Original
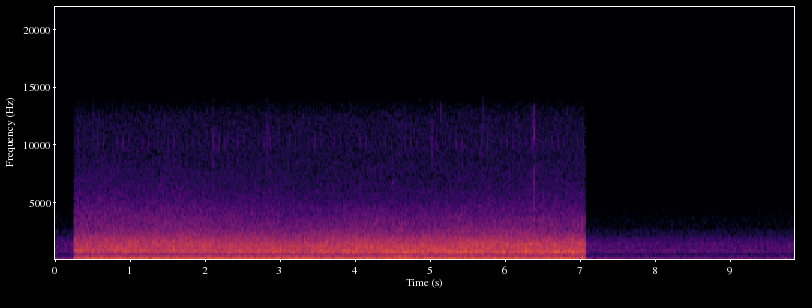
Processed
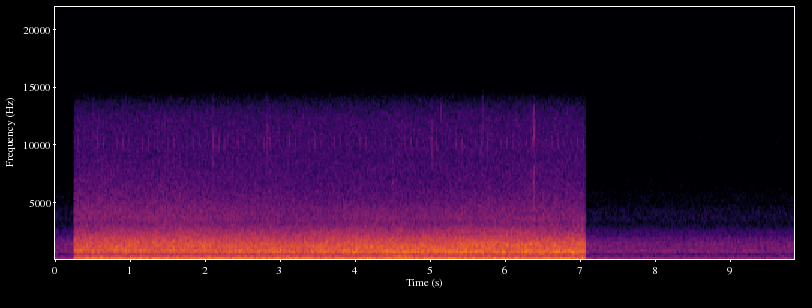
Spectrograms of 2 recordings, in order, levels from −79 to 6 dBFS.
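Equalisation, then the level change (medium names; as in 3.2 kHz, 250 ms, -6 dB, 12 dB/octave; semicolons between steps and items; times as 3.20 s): peaking EQ 3.2 kHz -5 dB 0.24 oct; +8.0 dB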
